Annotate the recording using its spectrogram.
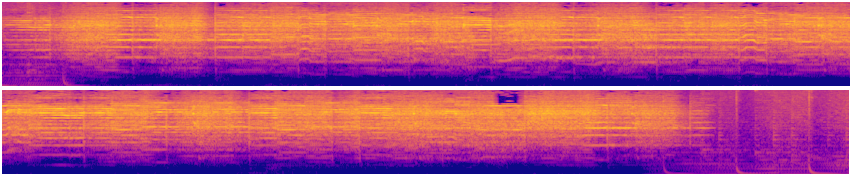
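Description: Music played through the Cubot Power smartphone's loudspeaker: tinny and flat, with no bass. That thin sound is the mark of a poor-quality phone speaker. The music starts about half a second in and stops shortly before the end.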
